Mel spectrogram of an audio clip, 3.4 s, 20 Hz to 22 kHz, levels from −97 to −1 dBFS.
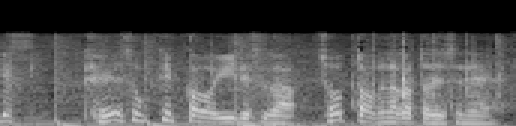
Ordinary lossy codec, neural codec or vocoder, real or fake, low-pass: AAC, 48 kbps; none; real; 7.2 kHz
